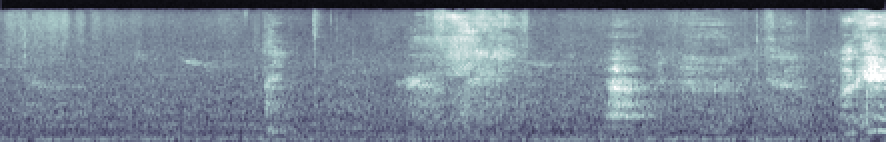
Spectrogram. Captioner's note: laughing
